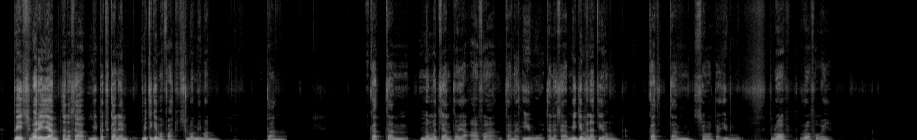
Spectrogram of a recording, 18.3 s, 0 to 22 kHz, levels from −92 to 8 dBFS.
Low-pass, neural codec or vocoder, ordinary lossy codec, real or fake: none; none; none; real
